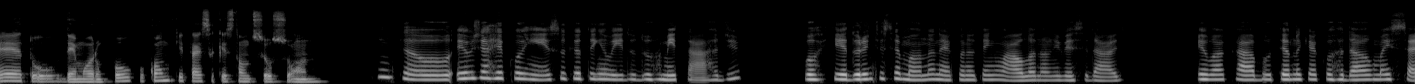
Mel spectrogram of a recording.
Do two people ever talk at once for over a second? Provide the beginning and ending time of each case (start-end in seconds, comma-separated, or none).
none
